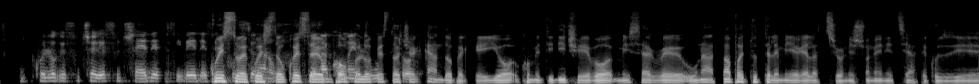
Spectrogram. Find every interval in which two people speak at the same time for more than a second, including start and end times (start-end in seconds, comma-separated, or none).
2.1-4.2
